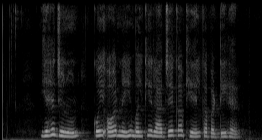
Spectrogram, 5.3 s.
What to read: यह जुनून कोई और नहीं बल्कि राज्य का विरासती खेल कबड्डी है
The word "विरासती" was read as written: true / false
false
